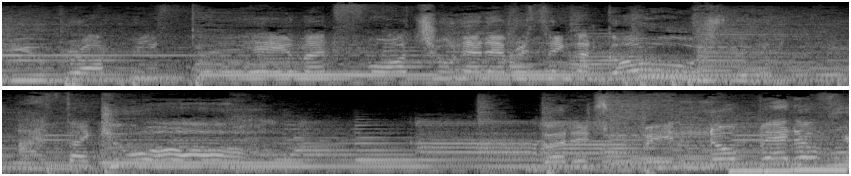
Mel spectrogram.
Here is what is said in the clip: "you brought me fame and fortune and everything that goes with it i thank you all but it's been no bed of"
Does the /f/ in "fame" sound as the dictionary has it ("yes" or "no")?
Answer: no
